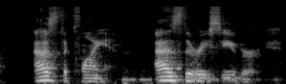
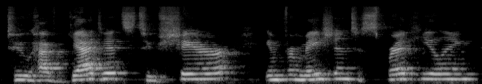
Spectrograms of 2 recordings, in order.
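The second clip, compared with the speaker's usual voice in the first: fervent gratitude prayer; 6 semitones higher than usual. Real, not acted. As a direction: proclaim thanks to the universe, pitched high. Fervent prayer of thanks to universe.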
